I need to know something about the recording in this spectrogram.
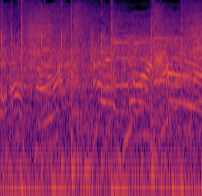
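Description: Heavy rock song playing, with electric guitar, a strong bass end and a prominent synth line that glides in pitch.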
